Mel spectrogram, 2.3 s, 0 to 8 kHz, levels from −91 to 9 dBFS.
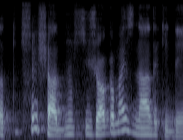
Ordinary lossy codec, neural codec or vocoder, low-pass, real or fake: none; autoencoder, 48 kHz, 32 numbers a frame, DAC-VAE, trained on Japanese speech; 7.2 kHz; fake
